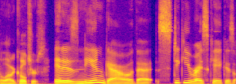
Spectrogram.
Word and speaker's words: nian gao: It is nian gao, that sticky rice cake is all about progress and prosperity. The gao in its name sounds like the word for high or tall.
